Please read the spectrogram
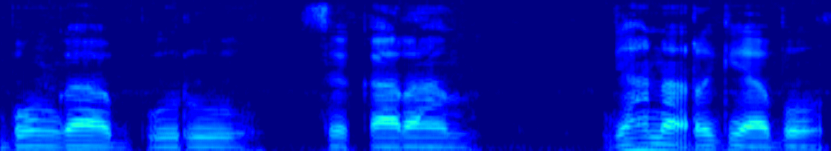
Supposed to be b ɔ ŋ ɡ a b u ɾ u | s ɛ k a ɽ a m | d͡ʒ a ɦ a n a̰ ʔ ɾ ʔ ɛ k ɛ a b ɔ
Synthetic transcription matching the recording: b ɔ ŋ ɡ a b u ɾ u | s ɛ k a ɾ a m | d͡ʒ a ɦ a n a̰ ʔ ɾ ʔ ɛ ɡ ɛ a b ɔ

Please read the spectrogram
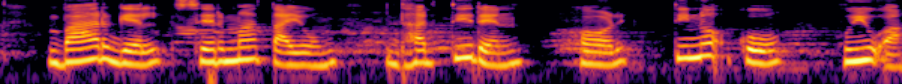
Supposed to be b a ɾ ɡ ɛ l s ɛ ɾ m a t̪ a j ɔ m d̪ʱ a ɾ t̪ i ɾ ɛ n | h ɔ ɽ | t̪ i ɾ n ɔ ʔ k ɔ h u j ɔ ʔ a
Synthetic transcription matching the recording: b a ɾ ɡ ɛ l s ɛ ɾ m a t̪ a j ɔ m d̪ʱ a ɾ t̪ i ɾ ɛ n | h ɔ ɽ | t̪ i n ɔ ʔ k ɔ h u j u ʔ a

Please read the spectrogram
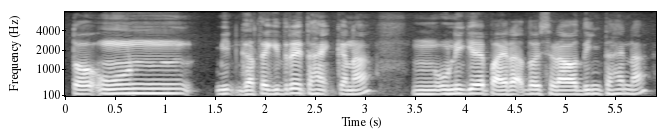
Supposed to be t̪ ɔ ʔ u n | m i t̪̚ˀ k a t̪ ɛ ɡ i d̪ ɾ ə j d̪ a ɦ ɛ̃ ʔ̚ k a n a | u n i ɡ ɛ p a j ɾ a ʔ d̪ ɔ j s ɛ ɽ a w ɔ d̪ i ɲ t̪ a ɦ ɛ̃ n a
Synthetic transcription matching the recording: t̪ ɔ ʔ u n | m i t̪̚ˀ ɡ a t̪ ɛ ɡ i d̪ ɾ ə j t̪ a ɦ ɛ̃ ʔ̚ k a n a | u n i ɡ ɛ p a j ɾ a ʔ d̪ ɔ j s ɛ ɽ a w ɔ d̪ i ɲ t̪ a ɦ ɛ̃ n a

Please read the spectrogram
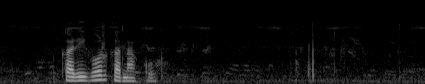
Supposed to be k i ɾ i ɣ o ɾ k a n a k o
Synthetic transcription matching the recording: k a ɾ i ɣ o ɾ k a n a k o

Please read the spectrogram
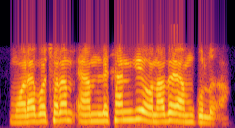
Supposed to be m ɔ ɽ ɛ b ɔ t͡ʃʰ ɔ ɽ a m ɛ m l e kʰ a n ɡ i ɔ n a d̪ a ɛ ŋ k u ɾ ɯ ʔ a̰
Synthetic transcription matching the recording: m ɔ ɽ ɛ b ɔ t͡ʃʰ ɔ ɾ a m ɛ m l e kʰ a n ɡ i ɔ n a d̪ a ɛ m k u l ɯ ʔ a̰

